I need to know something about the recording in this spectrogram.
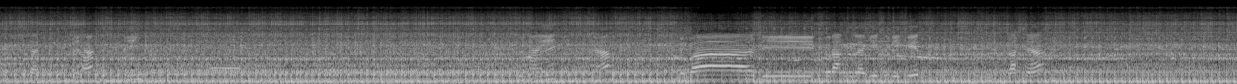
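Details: Generator that ran but gave no electrical output, after replacing the capacitor: steady even engine hum at constant speed with no hunting or misfire; now running normally and producing power.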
